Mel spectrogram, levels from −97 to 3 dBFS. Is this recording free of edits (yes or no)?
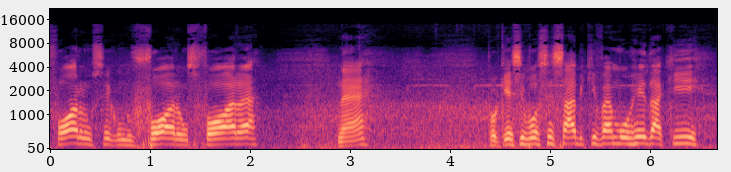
no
